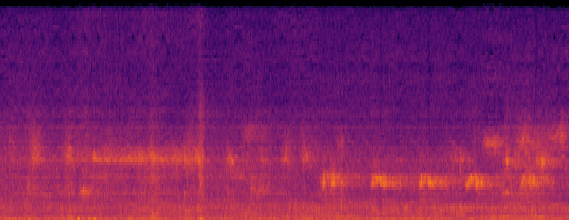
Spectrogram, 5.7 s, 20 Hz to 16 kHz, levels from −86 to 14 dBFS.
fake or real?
fake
